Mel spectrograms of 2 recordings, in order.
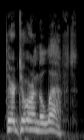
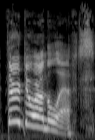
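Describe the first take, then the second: First: It is said at normal volume. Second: It is yelled loudly.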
